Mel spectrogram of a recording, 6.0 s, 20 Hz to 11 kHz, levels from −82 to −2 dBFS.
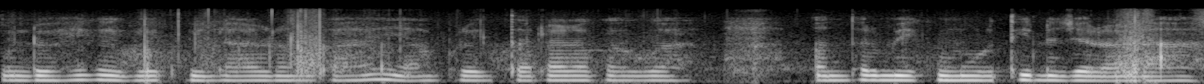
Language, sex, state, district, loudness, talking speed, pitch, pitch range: Hindi, female, Bihar, Vaishali, -22 LUFS, 230 wpm, 175 Hz, 170-180 Hz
